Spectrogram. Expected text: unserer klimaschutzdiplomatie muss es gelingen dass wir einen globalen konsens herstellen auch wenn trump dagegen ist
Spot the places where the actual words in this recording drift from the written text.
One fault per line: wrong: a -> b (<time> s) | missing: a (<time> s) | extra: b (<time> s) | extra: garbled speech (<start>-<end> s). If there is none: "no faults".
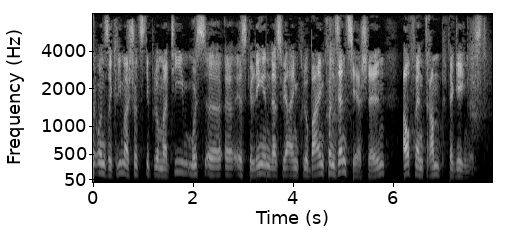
no faults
